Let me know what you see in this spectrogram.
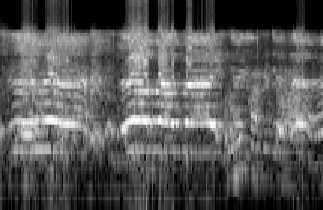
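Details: Baby crying loudly in sustained wailing bursts with brief catch breaths between, indoors; ordinary infant cry.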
